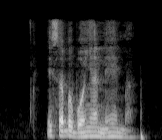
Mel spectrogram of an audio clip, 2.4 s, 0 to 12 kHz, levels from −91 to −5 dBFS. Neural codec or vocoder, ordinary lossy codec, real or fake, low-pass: none; AAC, 48 kbps; real; 7.2 kHz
